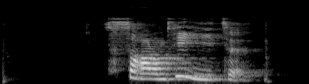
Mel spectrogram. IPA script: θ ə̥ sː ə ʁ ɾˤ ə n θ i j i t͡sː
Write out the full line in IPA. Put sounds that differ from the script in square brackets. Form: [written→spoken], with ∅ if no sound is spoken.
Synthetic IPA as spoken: θ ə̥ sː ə ʁ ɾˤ ə [n→m] θ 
